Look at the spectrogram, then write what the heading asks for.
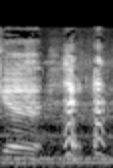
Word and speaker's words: Herre: It's pronounced like, Herre. Well, it's pronounced just the way I just said it, but it's spelled like hair with it's actually spelled like the Nelly.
